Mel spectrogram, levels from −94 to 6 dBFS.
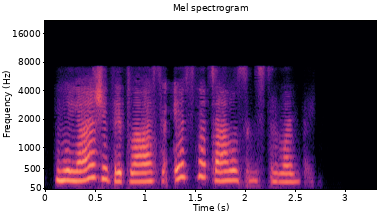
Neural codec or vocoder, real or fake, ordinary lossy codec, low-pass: codec, 16 kHz, 0.5 kbps, FreqCodec, smaller model; fake; AAC, 32 kbps; 7.2 kHz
